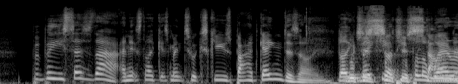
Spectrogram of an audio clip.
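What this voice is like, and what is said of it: Usual voice. Nothing is said of it.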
